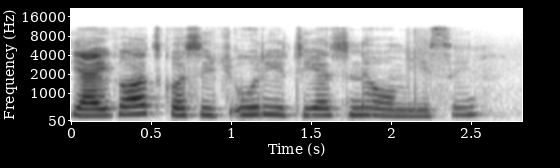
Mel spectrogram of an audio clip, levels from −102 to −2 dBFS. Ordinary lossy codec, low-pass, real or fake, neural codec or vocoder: none; 10.8 kHz; fake; vocoder, 24 kHz, 100 mel bands, Vocos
